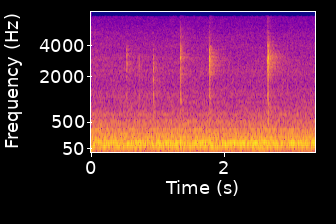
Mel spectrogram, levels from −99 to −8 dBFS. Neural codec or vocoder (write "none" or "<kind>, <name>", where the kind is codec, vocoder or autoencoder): none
